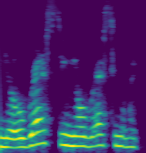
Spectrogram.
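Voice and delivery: ordinary talk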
